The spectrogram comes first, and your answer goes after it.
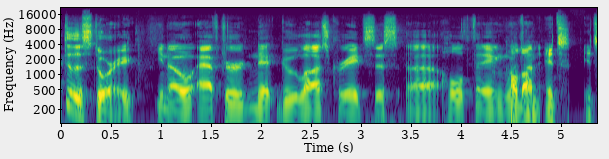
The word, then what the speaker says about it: Gulas: I'm going to say Gulas. Yeah, Gulas is a good pronunciation.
